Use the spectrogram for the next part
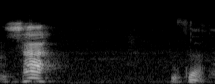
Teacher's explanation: সামনের যে নিচের দুইটা দাঁত, এই নিচের দুই দাঁতের আগার সঙ্গে লাগবে, লেগে আওয়াজ হবে এরকম ঝা।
